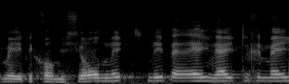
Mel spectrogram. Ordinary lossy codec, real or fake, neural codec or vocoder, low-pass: none; fake; codec, 32 kHz, 1.9 kbps, SNAC; 14.4 kHz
